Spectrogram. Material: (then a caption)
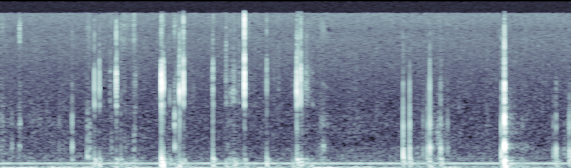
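Paper. Long white nails tap on the cover of a thick hardcover novel with a paper dust jacket and scratch along its edges. Quiet, short, dry taps and brief bright scratches sound irregularly over a steady low hum, with one sharper tap near the end.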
